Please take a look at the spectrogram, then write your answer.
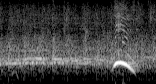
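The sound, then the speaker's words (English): An audience at a Christian worship service claps steadily in praise in a dense, continuous wash, with a held tone running underneath and a voice rising and falling loudly for a moment near the end. “Clap your hands.”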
